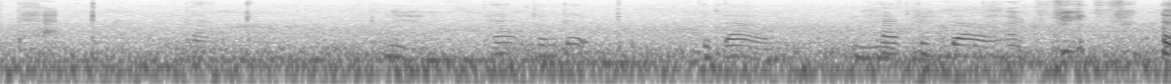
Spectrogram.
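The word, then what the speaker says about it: Bich: Vic. Really? But it's spelled bitch. That's sick. Well, B-I-C-H, yeah.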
